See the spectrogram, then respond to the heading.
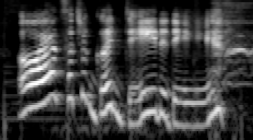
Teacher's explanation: It' be like, "Oh, I had such a good day today." like or it's like very long a like very kind of nasely like I'm realizing like it's you have like a nasal kind of intonation with the A's too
